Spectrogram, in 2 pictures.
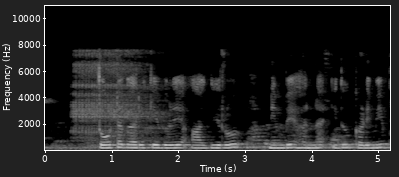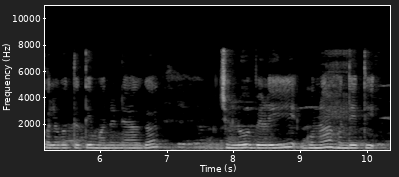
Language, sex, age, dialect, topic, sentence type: Kannada, female, 18-24, Dharwad Kannada, agriculture, statement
